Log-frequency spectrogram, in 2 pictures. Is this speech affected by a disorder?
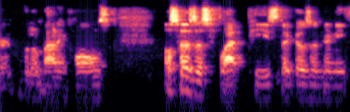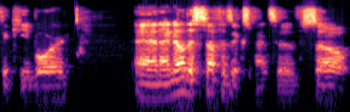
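No.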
